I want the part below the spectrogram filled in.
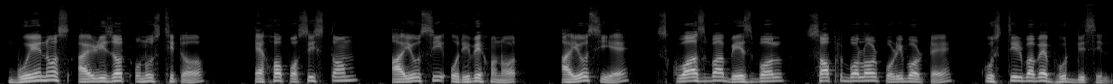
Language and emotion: Assamese, neutral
